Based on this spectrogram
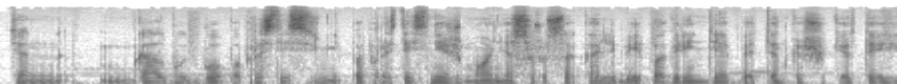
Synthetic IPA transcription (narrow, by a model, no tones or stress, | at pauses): t̪ʲɛnɡɐlˠbuːt̪bʊʋoːpɐpɾɐsʲt̪ʲɛsʲnʲpɐpɾɐsʲt̪ʲɛsʲnʲɪʒmoːnʲeːsrʊsɐ̰kɐlʲbʲḛɪpɐɡɾʲɪnʲd̪ʲɛːbʲɛt̪̚tʲɛnkɐʃkoːkʲɛːt̪ɐɪ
